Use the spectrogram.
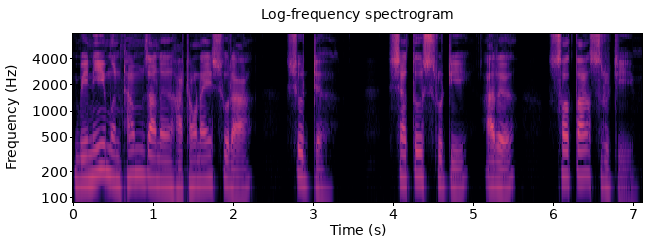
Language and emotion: Bodo, neutral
